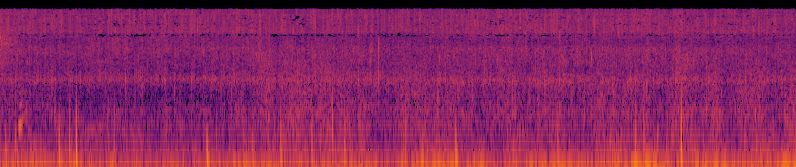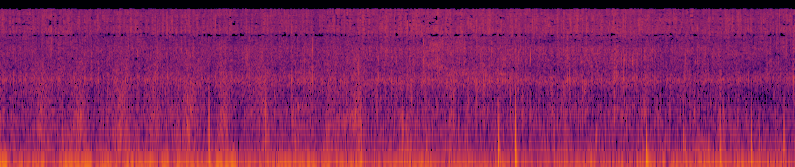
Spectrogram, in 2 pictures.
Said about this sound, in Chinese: 相信我的技术，怎么样啊？耳朵里面冒着气泡的感觉，还挺爽的吧？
